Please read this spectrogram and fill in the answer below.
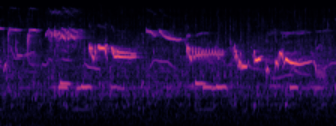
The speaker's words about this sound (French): On le reconnaît tout de suite à sa petite voix et à son chant très musical. Le rouge-gorge ne chante jamais deux fois la même chose. C'est un vrai improvisateur.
